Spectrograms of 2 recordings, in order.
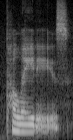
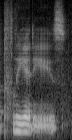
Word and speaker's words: Pleiades: And I hate doing that because it infuriates me when people mispronounce the Pleiades and they say the, like, Pallades. We're not talking about stars that are made out of palladium. We're talking about the Pleiades.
